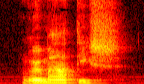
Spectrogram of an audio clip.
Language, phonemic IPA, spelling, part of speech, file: Dutch, /røːˈmaː.tis/, reumatisch, adjective, Nl-reumatisch.ogg
- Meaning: rheumatic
